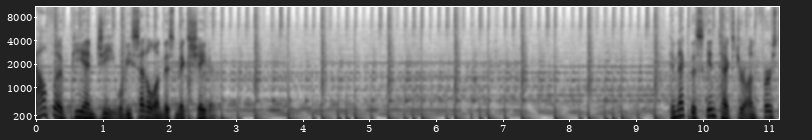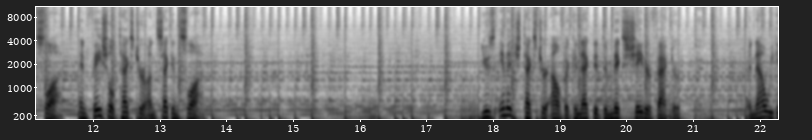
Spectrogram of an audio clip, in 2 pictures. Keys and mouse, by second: 4.5 click, 5.7-6.8 ctrl+middle drag, 6.8 click, 7.1 g, 7.9 click, 8.0 g, 9.3 click, 9.9-10.3 shift+middle drag, 10.3 click, 13.3 click, 15.4-18.7 shift+middle drag, 18.7 click.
